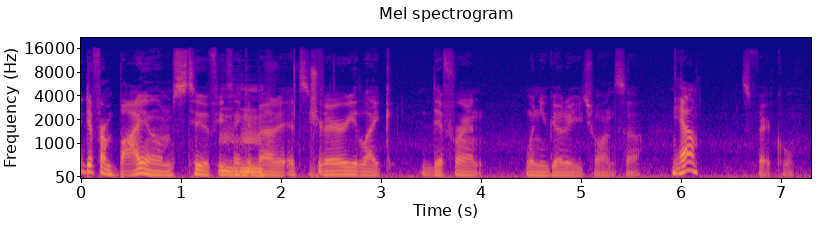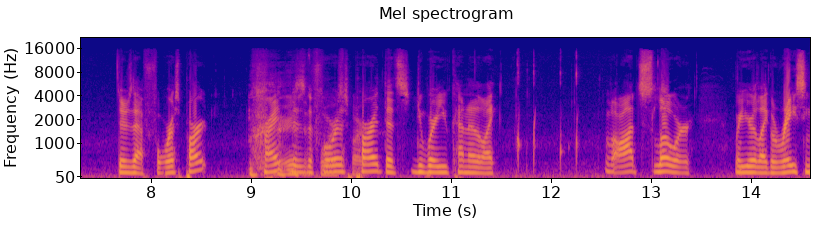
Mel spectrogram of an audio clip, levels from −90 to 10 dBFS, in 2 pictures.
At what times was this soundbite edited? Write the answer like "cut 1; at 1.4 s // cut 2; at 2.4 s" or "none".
none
